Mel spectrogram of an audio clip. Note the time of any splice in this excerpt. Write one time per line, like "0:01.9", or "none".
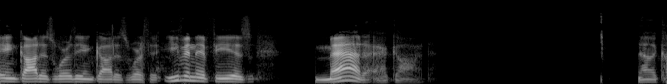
none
